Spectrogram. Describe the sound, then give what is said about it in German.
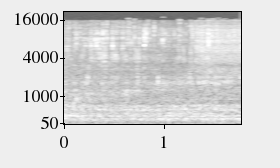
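Hot water is dispensed into a jug, a continuous rushing and splashing stream that holds an even level throughout, with no voices. “Jetzt zapfe ich mir das Wasser”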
